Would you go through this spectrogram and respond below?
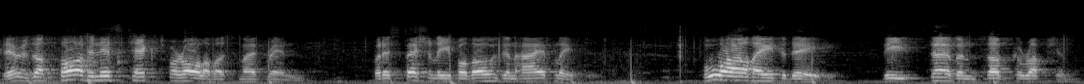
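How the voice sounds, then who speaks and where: Solemn, higher-voiced radio preacher, acted by a man. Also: natural voice. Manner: solemn, measured, oratorical. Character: solemn, earnest male preacher giving Easter sermon. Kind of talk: sermon in 1940s radio drama. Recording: muffled 1940s radio recording, music behind.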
